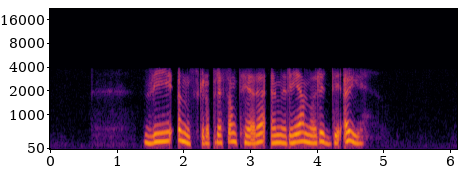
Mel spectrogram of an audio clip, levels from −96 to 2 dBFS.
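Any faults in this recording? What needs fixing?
An AMR rate drop runs from 1.77 s to 5.02 s. The speech turns rougher and more synthetic there. The band stays the same and there is no gap. Before and after, the narrowband mobile codec sounds lightly coded. The change fits a drop from 12.2 kbps to 5.9 kbps. On a weak radio link the network asks the codec for fewer speech bits and spends the rest on error protection. Fewer pulses then model the voice, so it buzzes. To prevent this, improve radio coverage or signal strength on the call path so the link holds the higher AMR rate.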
